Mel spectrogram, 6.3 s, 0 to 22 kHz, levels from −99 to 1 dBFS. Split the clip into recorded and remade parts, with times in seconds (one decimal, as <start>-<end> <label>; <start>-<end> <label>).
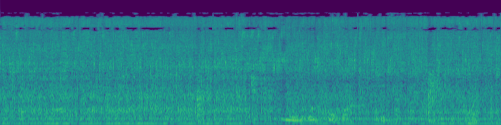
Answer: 0.0-6.3 recorded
